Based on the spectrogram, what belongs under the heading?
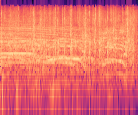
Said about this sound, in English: Everyone feels so bad for me. They cheer so hard when I get anything right.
